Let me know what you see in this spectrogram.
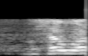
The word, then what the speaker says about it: مسور: مسور ونسور، مسور بضم الميم وفتح السين والواو المشددة، ونسور بالميم المكسورة والسين الساكنة والواو المفتوحة.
